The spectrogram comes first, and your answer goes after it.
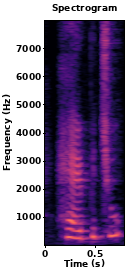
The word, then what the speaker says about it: réptil: Réptil, onde está a penúltima sílaba aí? No ré, né, gente? Então, nós vamos acentuar aí o é, né? Bom, ré, já sabemos que se trata de o quê? De um som aberto.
